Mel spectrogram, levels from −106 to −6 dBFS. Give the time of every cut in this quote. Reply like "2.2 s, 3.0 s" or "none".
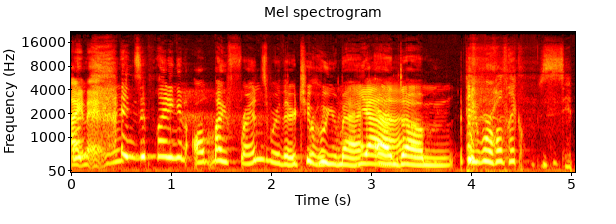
2.4 s, 3.8 s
